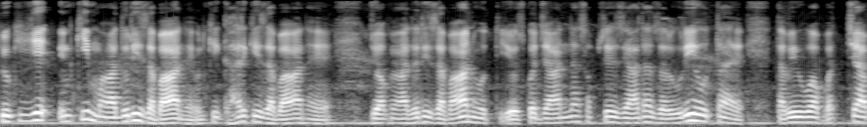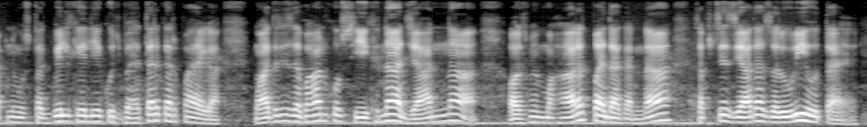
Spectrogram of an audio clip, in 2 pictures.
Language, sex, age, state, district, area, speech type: Urdu, male, 18-30, Bihar, Araria, rural, spontaneous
